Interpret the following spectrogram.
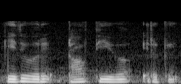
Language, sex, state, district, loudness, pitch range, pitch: Tamil, male, Tamil Nadu, Nilgiris, -16 LUFS, 115-125 Hz, 120 Hz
